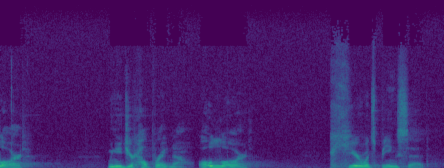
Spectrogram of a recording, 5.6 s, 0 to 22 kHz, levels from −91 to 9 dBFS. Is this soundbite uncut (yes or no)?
no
